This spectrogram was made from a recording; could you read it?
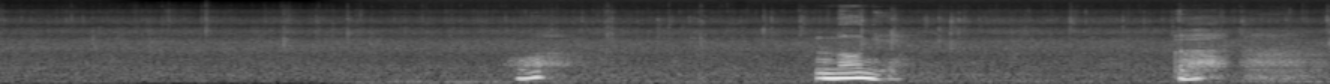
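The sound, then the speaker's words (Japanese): Steady rain that has suddenly started falls throughout, a constant hiss of drops, while a voice speaks three brief questioning words over it. “見てわからない？雨が止むの待ってるの。傘持ってないから。”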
